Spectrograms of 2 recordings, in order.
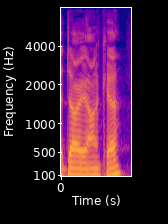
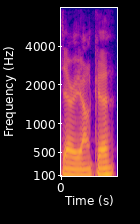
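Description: First: "Daryanka" with an open "dar" start; tentative "Daryanka", first syllable like "dar"; trying a pronunciation. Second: "Daryanka" with a "dare" start; tentative "Daryanka", first syllable like "dare"; trying another pronunciation. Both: Shown as a demonstration. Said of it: "is that how you pronounce it".

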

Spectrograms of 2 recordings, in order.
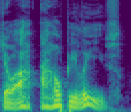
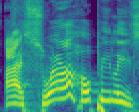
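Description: First: Low, soft mock aside; fan in the corner. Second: Higher-pitched, insistent "I swear"; emphatic mock fan. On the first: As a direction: imitate a fan confiding it on the sly. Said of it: "Laker fans in the corner". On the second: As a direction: imitate a fan swearing "I swear" with feeling, on the edge of a laugh. Same corner fan, now emphatic.

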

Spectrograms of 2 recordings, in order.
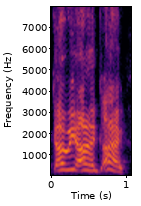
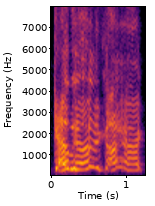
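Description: First: Retold panic, less loud. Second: High, loud panicked plea; retold panic. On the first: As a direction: repeat the frantic plea with less force. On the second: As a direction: imitate the sister's frantic begging from the water. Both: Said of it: "she goes in full-blown panic".

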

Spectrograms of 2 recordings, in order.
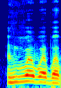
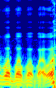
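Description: First: Higher, louder startled whoa; alarmed turkey. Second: Lower, rising repeated whoa; fussy turkey. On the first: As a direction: pull back in a flustered turkey voice. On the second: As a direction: keep backing off, fussier. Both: Acted. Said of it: "Tony said".

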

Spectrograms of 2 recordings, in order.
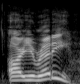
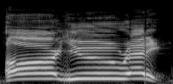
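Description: First: Said in the usual way. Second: Stretched-out, loud announcer call; rally the crowd like a ring announcer; hype call. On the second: Shown as a demonstration. Hyping the show opener.

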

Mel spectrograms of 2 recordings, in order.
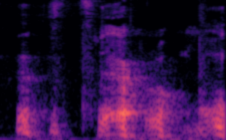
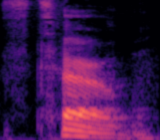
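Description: First: Breathy laughing whisper. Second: Said in the usual way. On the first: Real, not acted.

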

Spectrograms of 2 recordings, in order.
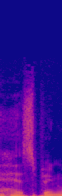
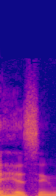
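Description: First: "hisping" said with a p sound in the middle; mispronounced. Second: "hissing" said with a clean double s; corrected. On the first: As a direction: stumble into "hisping" instead of hissing. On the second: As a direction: fix it to "hissing" with no p. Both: Shown as a demonstration. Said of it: "I said that one wrong".

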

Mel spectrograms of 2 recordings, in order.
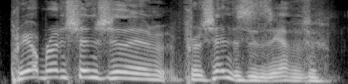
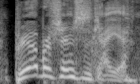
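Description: First: Preobrazhenskaya very slow and higher, mangled ending; garbled pronunciation. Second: Preobrazhenskaya said quickly and smoothly with a falling end; confident pronunciation. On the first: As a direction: drag out Preobrazhenskaya, losing the end. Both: Real, not acted. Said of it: "I think I nailed it".

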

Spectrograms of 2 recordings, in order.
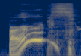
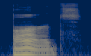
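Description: First: "Birds?" squeaked very high in disbelief; incredulous Birds. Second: "Birds." said low and flat, falling. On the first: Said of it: "who's like". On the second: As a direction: say "Birds." as a flat, dull statement. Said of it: "and Sam says". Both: Retold or imitated.

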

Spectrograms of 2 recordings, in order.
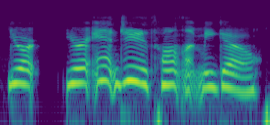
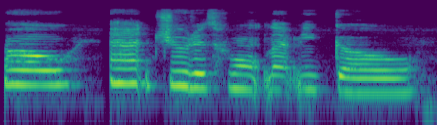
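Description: First: Higher aunt voice, stumbling at the start; falter, perplexed and cornered. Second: Put-on slow, let-down little boy; despondent child. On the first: Aunt excuses herself to the boy, faltering. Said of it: "faltered Salome". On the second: Boy expects his aunt to refuse, despondent. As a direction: droop slowly from a higher 'Oh' into childish dejection. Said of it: "said Lionel Hezekiah despondingly". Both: A narrator's reading.

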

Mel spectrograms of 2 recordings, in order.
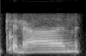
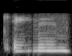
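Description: First: "Kanan" as kuh-NAHN; second mispronunciation. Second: "Kanan" as KAY-nun; long A, first syllable stressed in "Kanan"; others' mispronunciation. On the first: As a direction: stress the open second syllable of "Kanan". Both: Retold or imitated. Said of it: "People call me Kanan".

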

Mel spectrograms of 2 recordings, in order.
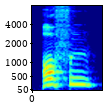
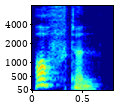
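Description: First: Often as OFF-en, higher; silent T. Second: Often as OFF-ten; T pronounced. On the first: Teacher repeats first option, often without the T. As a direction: glide through often without any T. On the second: Teacher repeats second option, often with the T. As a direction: sound the T clearly in often. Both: Shown as a demonstration. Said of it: "choose to pronounce the letter T or not".

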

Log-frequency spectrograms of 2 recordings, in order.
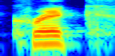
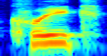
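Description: First: "crick" with a short i; regional "crick". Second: "creek" with a long ee; standard "creek". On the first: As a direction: say "crick" to rhyme with brick. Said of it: "mid-Atlantic accent coming through". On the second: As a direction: say "creek" to rhyme with seek. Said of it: "It's like roof, rough, creek, crick". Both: Shown as a demonstration.

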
